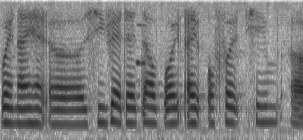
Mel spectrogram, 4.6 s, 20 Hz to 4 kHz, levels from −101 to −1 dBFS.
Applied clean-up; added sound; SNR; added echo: none; Wind instrument, woodwind instrument; 15 dB; none.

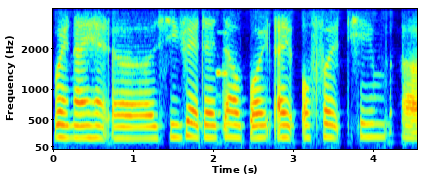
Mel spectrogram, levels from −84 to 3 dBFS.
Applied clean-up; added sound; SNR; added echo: neural mask model RNNoise.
